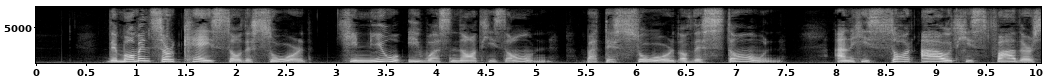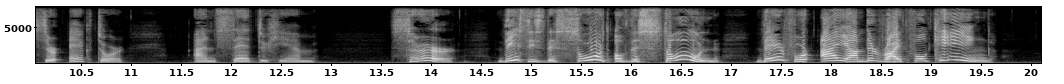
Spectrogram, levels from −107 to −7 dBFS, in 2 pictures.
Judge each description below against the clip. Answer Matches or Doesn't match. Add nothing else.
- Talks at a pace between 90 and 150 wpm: Matches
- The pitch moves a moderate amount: Doesn't match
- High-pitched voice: Matches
